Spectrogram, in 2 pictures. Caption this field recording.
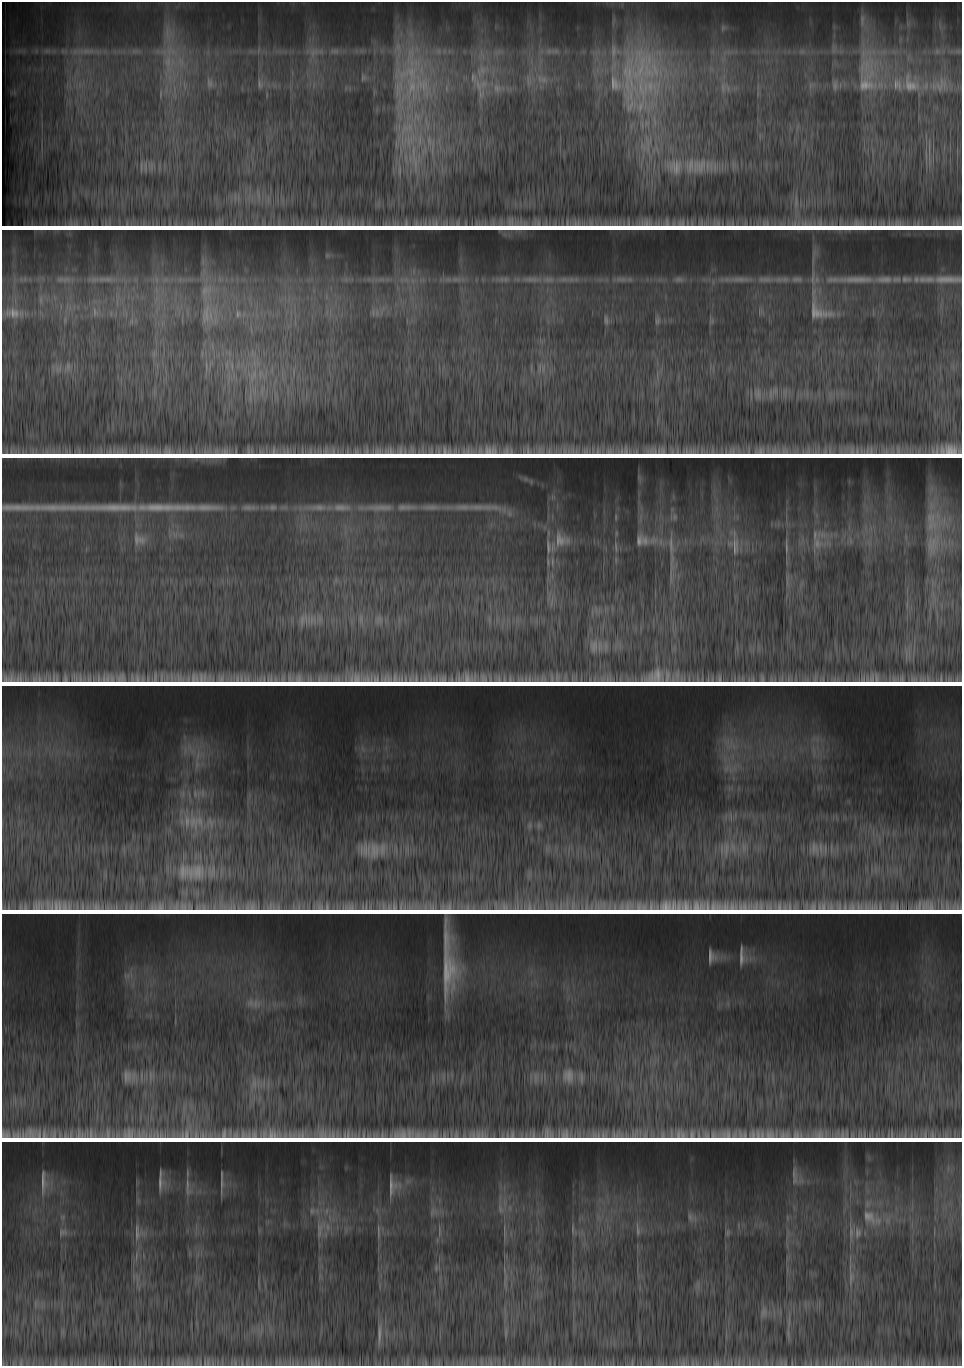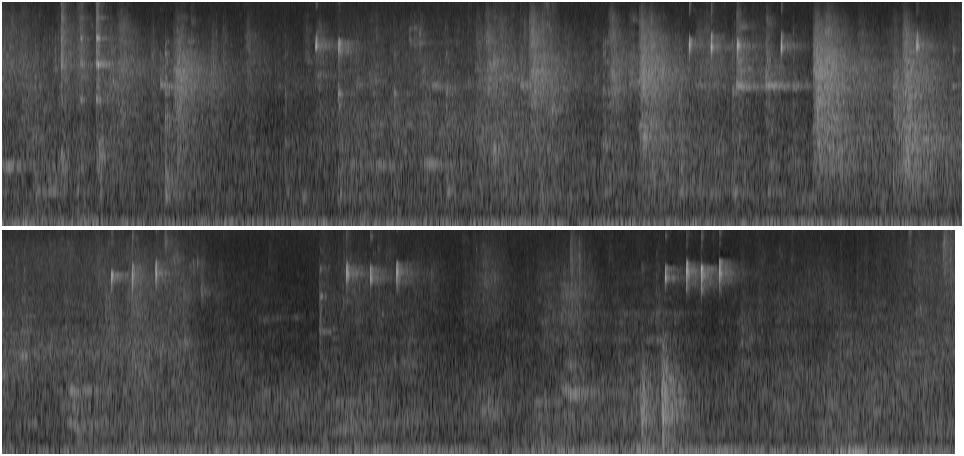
preparing food and repairing roof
